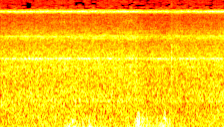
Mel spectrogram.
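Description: Steady indoor room noise with a thin, constant high-pitched whine running through it and a few faint soft knocks.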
